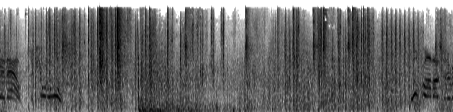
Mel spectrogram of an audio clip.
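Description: Dense gunfire from the Embassy mission of the Modern Warfare campaign, rapid machine-gun bursts and single shots overlapping continuously with occasional louder booms, voices shouting briefly at the start and end.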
